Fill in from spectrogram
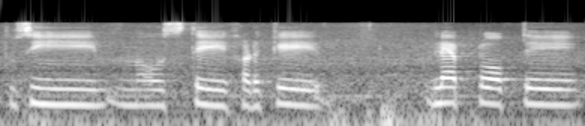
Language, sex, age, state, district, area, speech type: Punjabi, female, 30-45, Punjab, Mansa, rural, spontaneous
